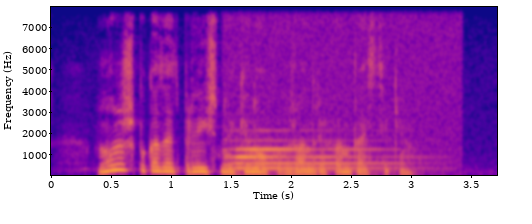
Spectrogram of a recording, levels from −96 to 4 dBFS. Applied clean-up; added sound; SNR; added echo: none; Bell; 2 dB; none.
